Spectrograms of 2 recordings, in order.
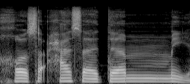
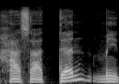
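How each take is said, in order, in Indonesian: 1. Bunyi n menyatu ke bunyi m setelahnya. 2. Bunyi n dibaca jelas sebelum m. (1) "langsung menyatu ke huruf mim" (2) "dibaca jelas atau dibaca idhar"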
